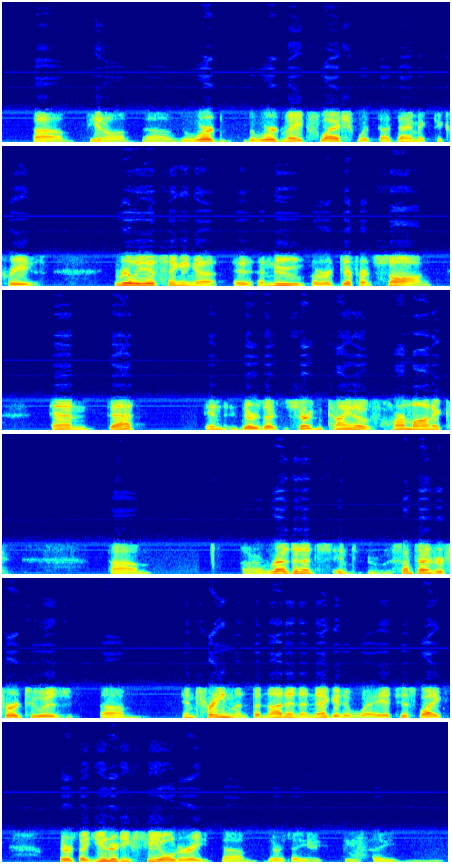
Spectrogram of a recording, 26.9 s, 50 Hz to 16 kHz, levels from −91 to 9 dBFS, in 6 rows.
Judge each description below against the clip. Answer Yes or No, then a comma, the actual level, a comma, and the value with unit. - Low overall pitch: No, medium, 180 Hz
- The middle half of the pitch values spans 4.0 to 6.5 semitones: No, average, 3.5 semitones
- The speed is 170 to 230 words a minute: No, average, 140 wpm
